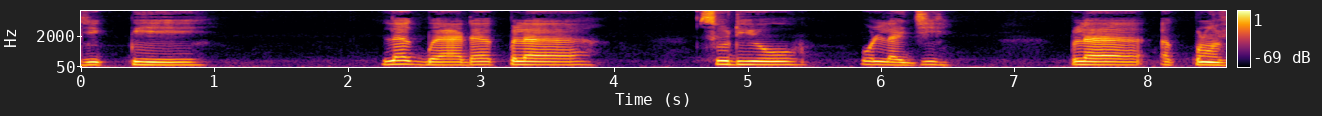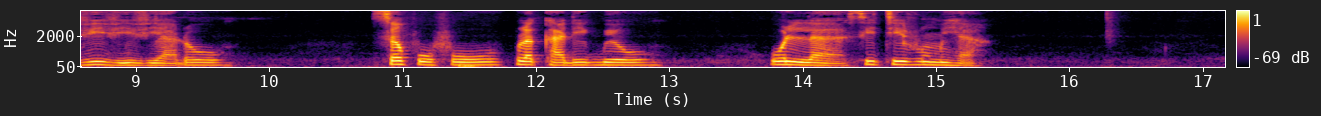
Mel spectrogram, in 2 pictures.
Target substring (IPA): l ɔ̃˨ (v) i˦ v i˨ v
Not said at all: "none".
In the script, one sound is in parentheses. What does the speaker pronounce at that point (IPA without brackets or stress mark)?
v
